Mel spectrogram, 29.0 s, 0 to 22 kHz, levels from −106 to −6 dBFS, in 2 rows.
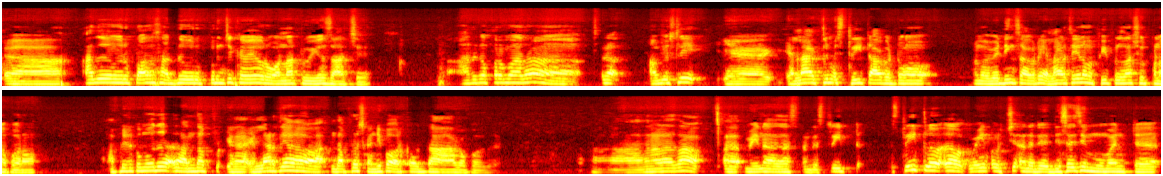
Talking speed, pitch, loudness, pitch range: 110 wpm, 145 Hz, -20 LUFS, 125-165 Hz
